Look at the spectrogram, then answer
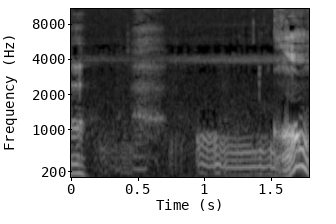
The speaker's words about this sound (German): Äh, da, was war das denn? Noch eine Schlange? Mitnichten. Das war mein Magen. Ja, krass.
